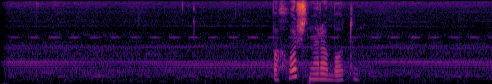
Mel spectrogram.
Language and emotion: Russian, neutral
